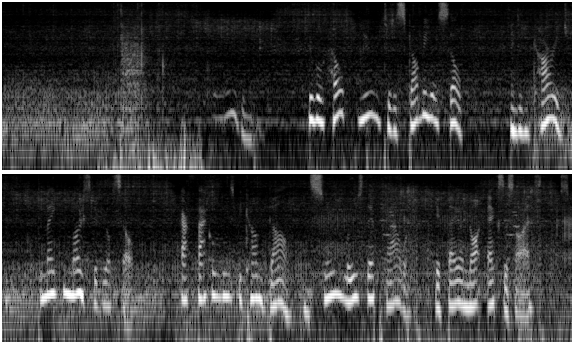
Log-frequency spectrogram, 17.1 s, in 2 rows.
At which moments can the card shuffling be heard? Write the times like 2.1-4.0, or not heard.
1.4-3.1.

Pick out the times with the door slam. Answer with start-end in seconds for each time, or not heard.
1.6-2.3.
